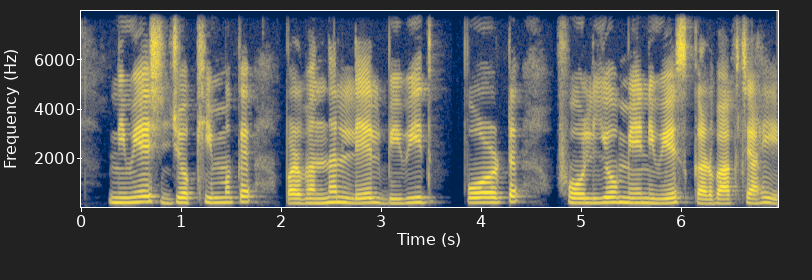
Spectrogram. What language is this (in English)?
Maithili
